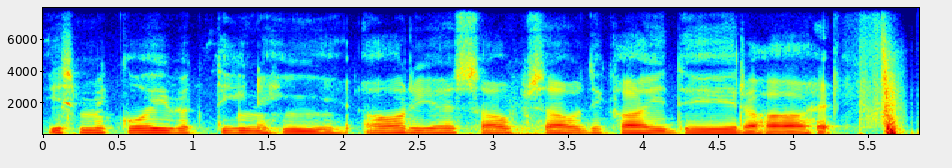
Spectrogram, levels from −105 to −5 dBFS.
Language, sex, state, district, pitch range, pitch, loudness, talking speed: Hindi, male, Madhya Pradesh, Katni, 120-130 Hz, 125 Hz, -21 LUFS, 135 wpm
